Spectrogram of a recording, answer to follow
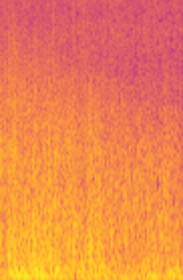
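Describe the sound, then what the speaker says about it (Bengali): A thunder sound effect within a spoken horror story: a loud, continuous rumbling roar, broad and sustained, with a wash of rain-like noise and no voices. "হঠাৎ চারিদিক আলো করে বিদ্যুৎ চমকালো।"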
